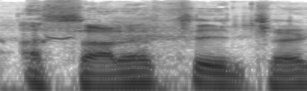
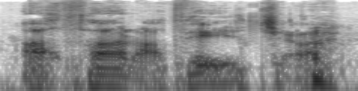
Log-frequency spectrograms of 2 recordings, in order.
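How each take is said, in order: First: It is said in a Latin American Spanish accent. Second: It is said in a Castilian Spanish accent. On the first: This is how the author meant the title. The speaker calls it right. "Yo decía azar acecha" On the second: This is how someone else said the title. The speaker calls it wrong. "que es tan distinto de azar acecha"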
